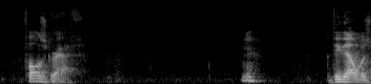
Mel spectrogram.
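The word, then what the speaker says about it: Pfalzgraf: thank you uh yes that's p-f-a-l-z-g-r-a-f that's pretty easy silent p um falls graph yeah i think that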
